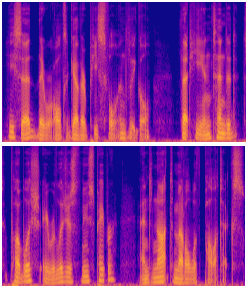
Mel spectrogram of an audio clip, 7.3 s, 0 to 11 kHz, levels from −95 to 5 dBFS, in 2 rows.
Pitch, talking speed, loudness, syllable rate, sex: 105 Hz, 180 wpm, -21 LUFS, 6.1 syllables/s, male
